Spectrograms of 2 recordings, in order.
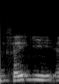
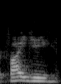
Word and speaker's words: Feige: Kevin Feige, or Feige, I said his name wrong, I know.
